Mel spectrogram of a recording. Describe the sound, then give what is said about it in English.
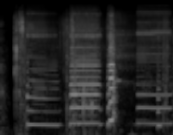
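Three buzzy, sustained toots from party horns, blown one after another with short gaps, the middle blast slightly longer, with a brief breathy blip between them. “you can blow your own horn if you want to.”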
